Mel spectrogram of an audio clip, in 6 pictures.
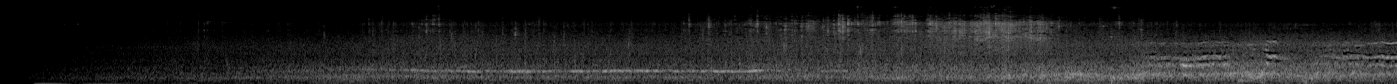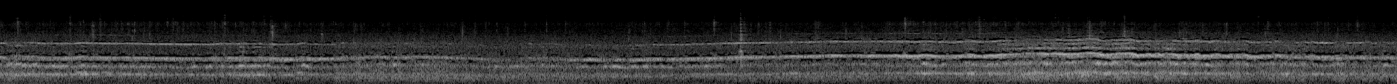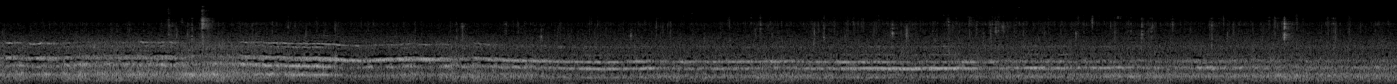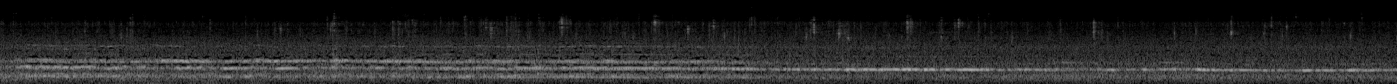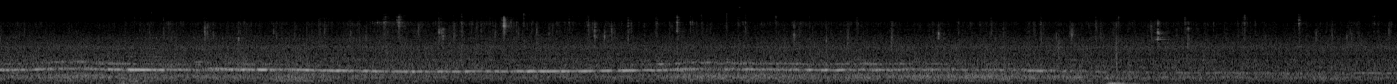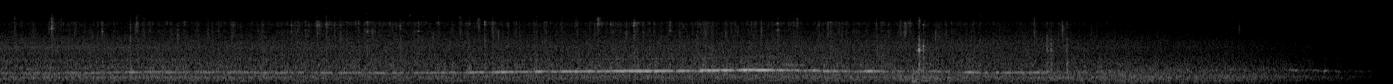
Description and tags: Scary Rain
A calm rain, with scary winds.
calm, rain, scary, shower, winds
